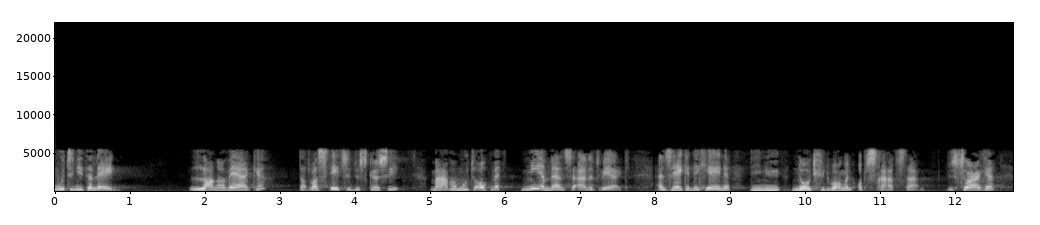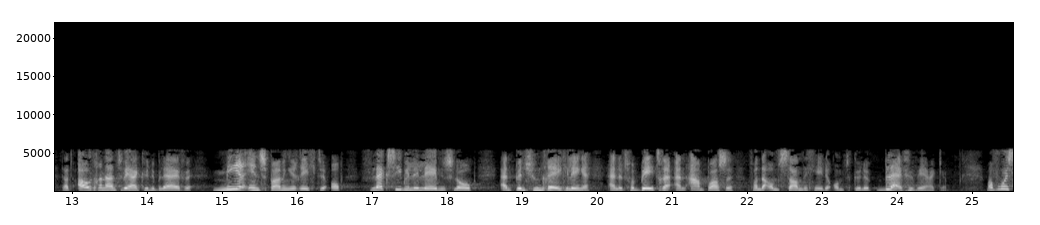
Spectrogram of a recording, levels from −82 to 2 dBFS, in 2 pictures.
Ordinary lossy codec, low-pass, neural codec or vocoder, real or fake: none; 5.4 kHz; none; real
